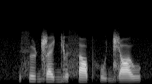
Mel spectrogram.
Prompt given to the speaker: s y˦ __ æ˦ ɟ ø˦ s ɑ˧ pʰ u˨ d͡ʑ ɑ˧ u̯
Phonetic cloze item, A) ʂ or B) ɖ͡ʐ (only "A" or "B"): B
